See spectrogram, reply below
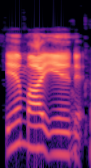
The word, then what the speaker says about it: Mindustry: I was very curious if you were going to pronounce it Mindustry or Mindustry. – I think it's Mindustry. – That makes more sense. – It's Mindustry. So everybody else can make their decision. It's like GIF or JIF.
